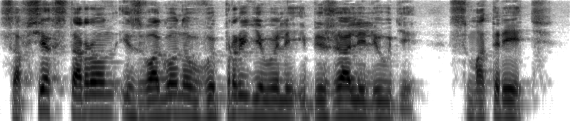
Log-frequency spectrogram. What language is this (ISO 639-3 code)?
rus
